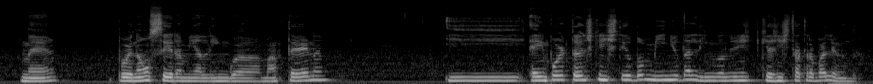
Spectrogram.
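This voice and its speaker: Speaking at a moderate pace, this man has a high pitch and a dark, mellow tone. His intonation stays fairly even, broken by long, frequent pauses. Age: 30s. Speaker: graphic designer and musician. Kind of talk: online workshop talk. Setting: online video talk. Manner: casual, frequent fillers.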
